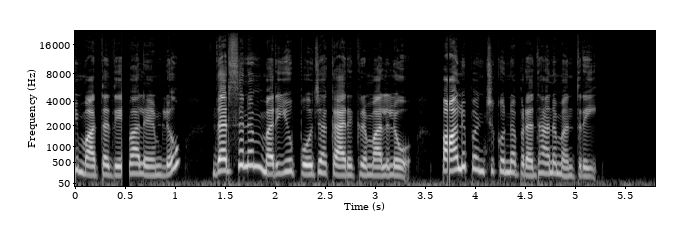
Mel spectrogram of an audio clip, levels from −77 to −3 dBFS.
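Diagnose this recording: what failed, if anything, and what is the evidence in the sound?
Two blocks of digital silence point to the driver or buffer stage: the speech drops hard to silence from 0.46 to 0.54 s (80 ms) and again from 3.72 to 3.74 s (20 ms). The output buffer likely wasn't filled in time, so zeros went out instead.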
